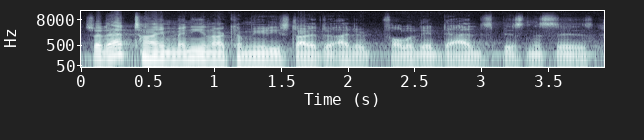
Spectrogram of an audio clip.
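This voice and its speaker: A man's voice: sits low, fast, a little mellow. A young man from Hong Kong, a social worker, speaking as a podcast guest and telling his life story in an earnest, candid way, with a lot of "you know" in between. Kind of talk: conversational interview storytelling.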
